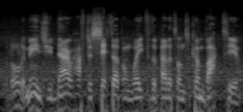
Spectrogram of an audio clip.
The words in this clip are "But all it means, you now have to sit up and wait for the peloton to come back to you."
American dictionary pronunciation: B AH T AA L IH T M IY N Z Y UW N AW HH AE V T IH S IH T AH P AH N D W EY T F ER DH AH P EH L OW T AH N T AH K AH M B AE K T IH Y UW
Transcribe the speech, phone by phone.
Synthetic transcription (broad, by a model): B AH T AA L IH T M IY N Z Y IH N AW HH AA F T IH S IH T AH P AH N W EY T F ER DH AH P EH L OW T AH N T AH K AH M B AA K T IH Y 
